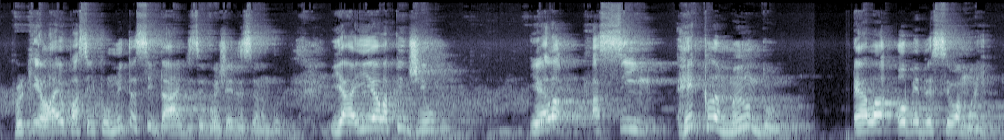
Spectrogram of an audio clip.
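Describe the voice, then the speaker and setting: Brazilian male preacher, high voice, storytelling sermon, big reverberant hall. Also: slight background noise. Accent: Brazilian Portuguese. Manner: storytelling, quoting prayers, rising to exhortation. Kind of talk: sermon with testimony. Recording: echoey hall with long reverb.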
